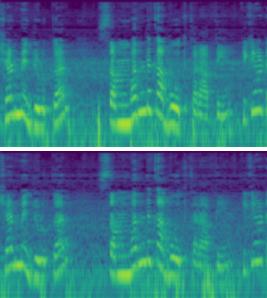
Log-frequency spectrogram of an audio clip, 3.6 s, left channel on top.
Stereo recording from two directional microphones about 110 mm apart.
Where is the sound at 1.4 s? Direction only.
25° left (ahead or behind).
